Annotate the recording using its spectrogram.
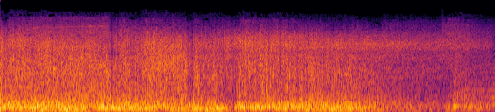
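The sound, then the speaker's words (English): A huge, loud explosion of a hangar blowing up at a base roars continuously with deep rumbling and crackling debris, slowly tapering off near the end with a small late pop. No voices. “And when he's at the base, that explosion when the hangar blows up is one of the best that I've ever seen, I think.”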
